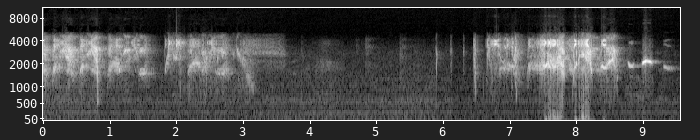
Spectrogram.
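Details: Parrot giving harsh, raspy chattering calls in bursts, a pause of near silence, then more loud scratchy chatter ending in a short whistled note.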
